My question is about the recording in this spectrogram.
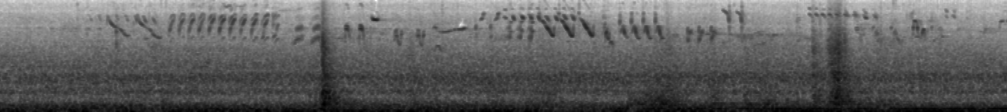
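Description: Outdoor ambience at a pond: a steady low rumble, with quick high chirping runs repeating every second or so, and two short sharp sounds, about three seconds in and near the end.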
